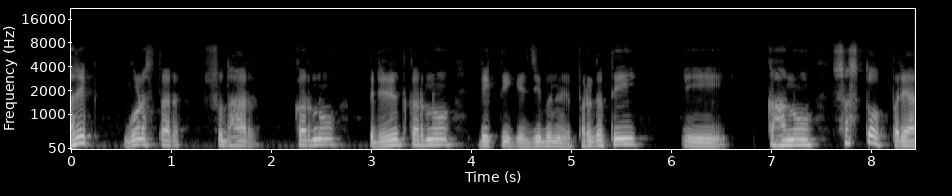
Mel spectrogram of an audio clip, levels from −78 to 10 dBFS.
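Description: Gain pumping runs through the whole clip. The input gain was likely set far too high, so a fast limiter clamps down on every loud syllable. The gain swings by around 5 dB under the speech, squashing the dynamics.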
